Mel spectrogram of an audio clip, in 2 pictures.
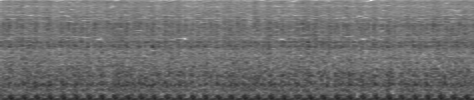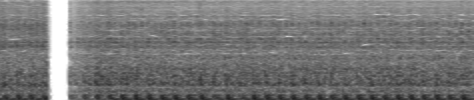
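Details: Automatic scooter after a noisy roller housing was found and the used CVT rollers reinstalled, running with the CVT cover off: steady, even single-cylinder idle with regular low pulse, no slipping, rattling or scraping; normal running.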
